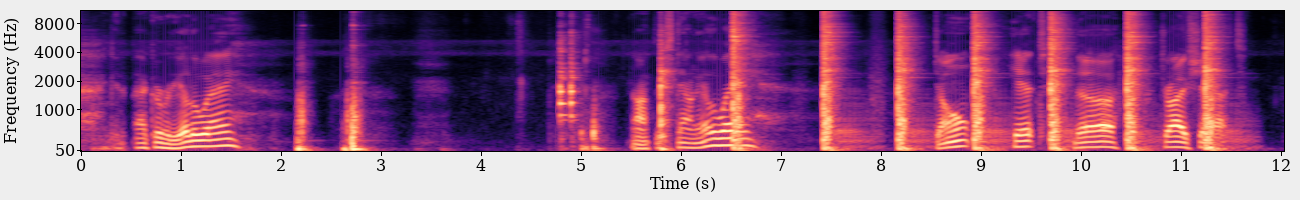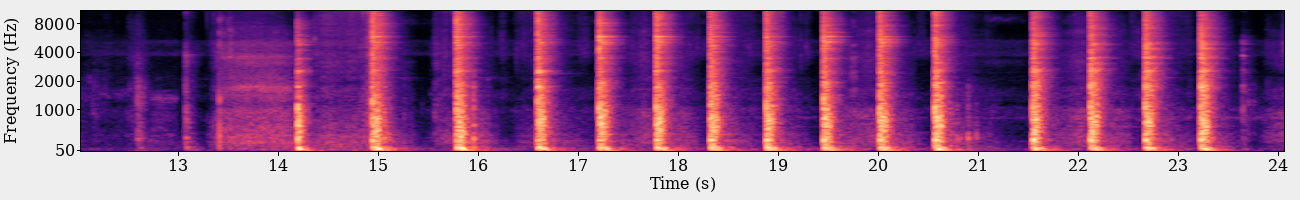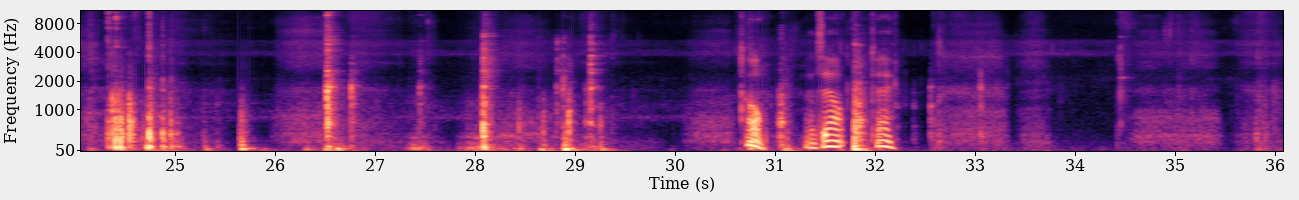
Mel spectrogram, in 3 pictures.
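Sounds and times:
metal knocks and clinks: 0:04.7 - 0:05.2, 0:24.3 - 0:25.1
hammer striking metal: 0:05.8 - 0:06.8, 0:07.4 - 0:11.6, 0:15.8 - 0:20.8, 0:21.6 - 0:23.5.

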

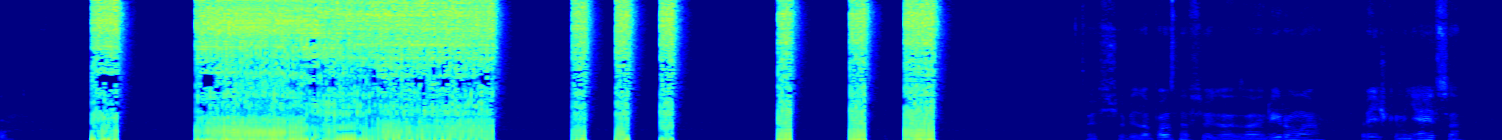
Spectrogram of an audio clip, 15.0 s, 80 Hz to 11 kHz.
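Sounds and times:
electric arc zapping: 0:00.9 - 0:01.3, 0:02.0 - 0:05.0, 0:05.7 - 0:06.8, 0:07.8 - 0:09.4.

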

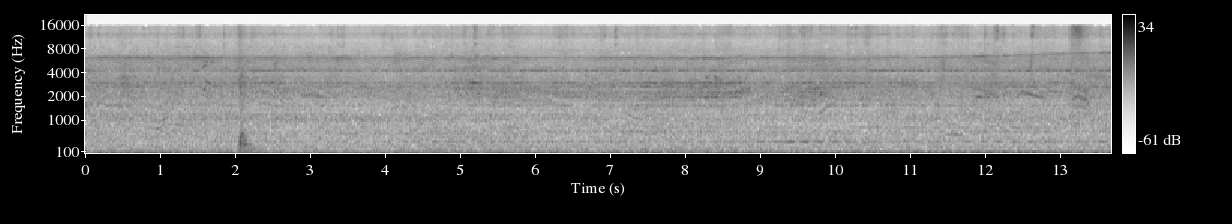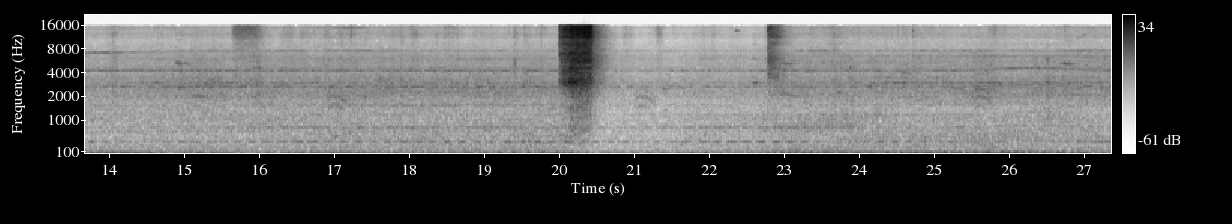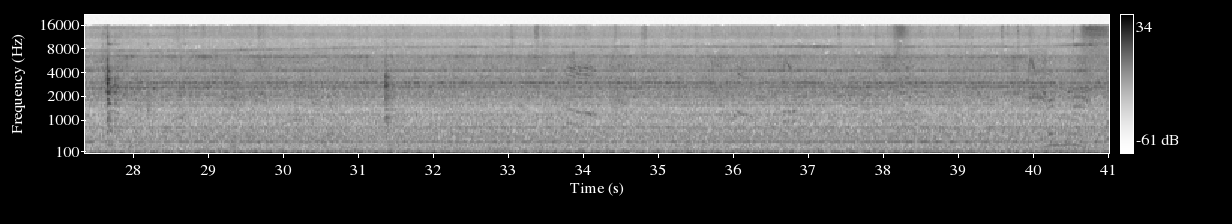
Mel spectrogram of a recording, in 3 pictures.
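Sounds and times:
diesel locomotive engine rumbling: 0:00.0 - 0:41.0
air release hiss: 0:20.0 - 0:20.7.

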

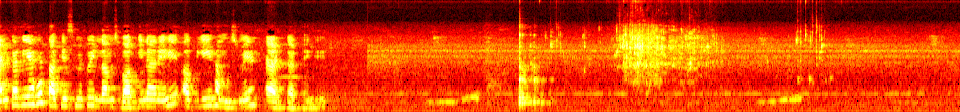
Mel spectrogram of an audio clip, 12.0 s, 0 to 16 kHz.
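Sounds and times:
liquid pouring into pot: 0:06.5 - 0:09.1, 0:09.9 - 0:10.4.

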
